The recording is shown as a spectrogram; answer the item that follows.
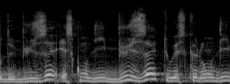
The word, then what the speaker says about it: Buzet: partie de ce territoire, prononcez toutes les lettres avec un E à la fin. Donc c'est du Buzette, c'est un marqueur territorial pour nous.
